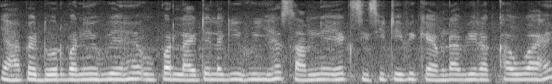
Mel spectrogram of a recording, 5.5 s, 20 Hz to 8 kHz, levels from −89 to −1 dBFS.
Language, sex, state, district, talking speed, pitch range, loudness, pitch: Hindi, male, Bihar, Lakhisarai, 205 wpm, 185-200 Hz, -16 LUFS, 195 Hz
